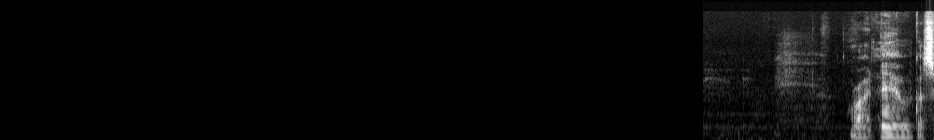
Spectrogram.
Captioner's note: silence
